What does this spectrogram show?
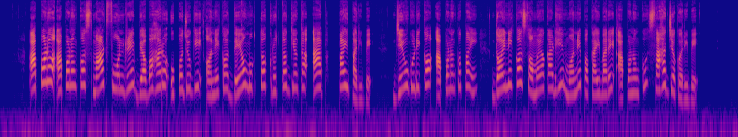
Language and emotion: Odia, neutral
